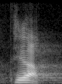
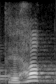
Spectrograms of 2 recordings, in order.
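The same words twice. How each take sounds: First: Said fast, the h sound disappears. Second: The h sound is clearly pronounced. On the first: "이렇게 빨리 발음하다 보면" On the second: "당연히 발음하는 것이 원칙이지만"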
